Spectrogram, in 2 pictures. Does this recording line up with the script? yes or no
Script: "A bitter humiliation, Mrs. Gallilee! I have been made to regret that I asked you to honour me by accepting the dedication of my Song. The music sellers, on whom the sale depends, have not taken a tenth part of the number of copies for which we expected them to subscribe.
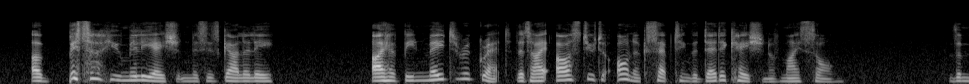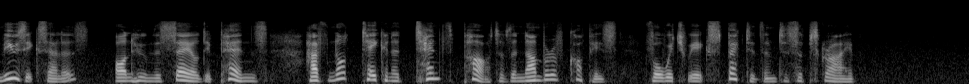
no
